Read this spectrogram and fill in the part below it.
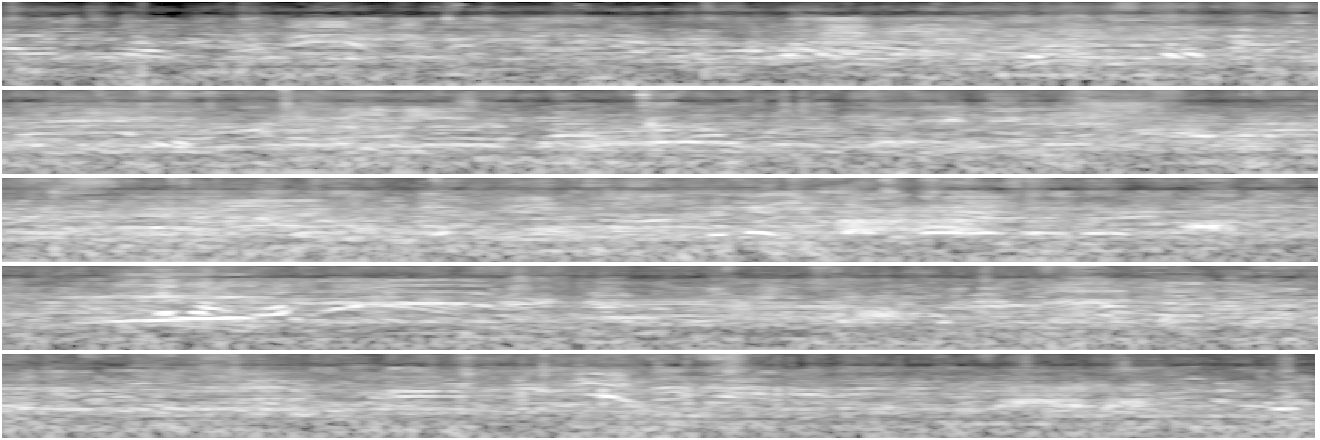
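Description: A large outdoor crowd of men, women and children chatters with many voices at once.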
